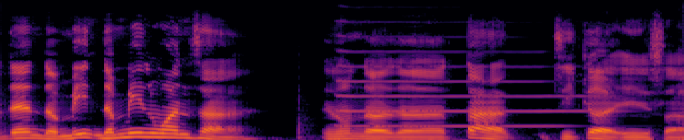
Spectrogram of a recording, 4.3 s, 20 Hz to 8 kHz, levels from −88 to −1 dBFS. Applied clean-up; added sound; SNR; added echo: classical method log-MMSE.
